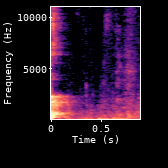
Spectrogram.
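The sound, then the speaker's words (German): A single short, fairly faint dog bark at the very start, followed by a low background rumble with no further barks. “Ah, ihr hört die Hunde bellen, sehr schön.”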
